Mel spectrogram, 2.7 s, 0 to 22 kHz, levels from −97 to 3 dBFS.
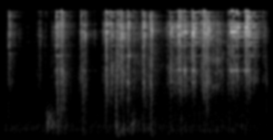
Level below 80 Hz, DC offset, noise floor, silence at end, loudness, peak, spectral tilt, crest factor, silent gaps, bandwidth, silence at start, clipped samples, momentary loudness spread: under -90 dBFS; under 0.1%; -54 dBFS; 0.15 s; -25 LUFS; -4 dBFS; 7.5 dB/octave; 26 dB; none; 17.5 kHz; 0.1 s; under 0.1%; 17 LU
